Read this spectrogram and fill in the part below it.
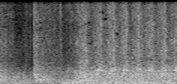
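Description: A fodder chaff cutter with an all-iron body and a reversible feed runs nearby, its motor giving a loud, steady mechanical drone with a slight rise in pitch as it speeds up.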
